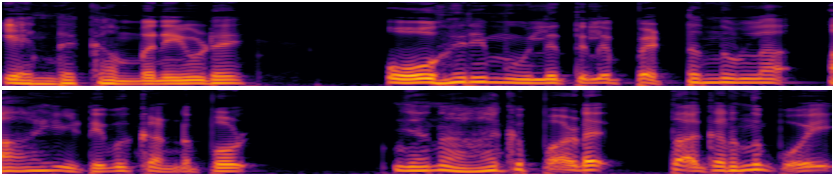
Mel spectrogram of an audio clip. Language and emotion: Malayalam, sad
